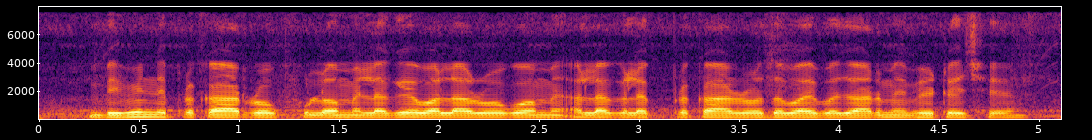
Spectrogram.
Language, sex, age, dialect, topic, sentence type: Maithili, male, 18-24, Angika, agriculture, statement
